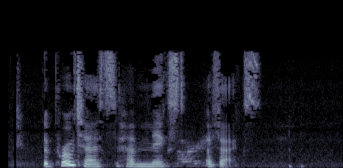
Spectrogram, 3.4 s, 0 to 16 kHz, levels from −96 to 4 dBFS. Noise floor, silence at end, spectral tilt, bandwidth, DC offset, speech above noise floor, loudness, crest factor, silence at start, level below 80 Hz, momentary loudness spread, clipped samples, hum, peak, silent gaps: -66 dBFS; 0.85 s; -4 dB/octave; 11.5 kHz; under 0.1%; 33 dB; -33 LUFS; 20 dB; 0.15 s; -84 dBFS; 15 LU; under 0.1%; none; -14 dBFS; none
